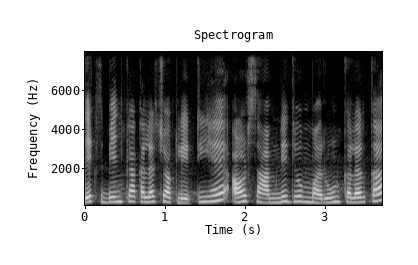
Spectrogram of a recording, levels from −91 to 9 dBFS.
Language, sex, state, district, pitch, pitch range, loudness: Hindi, female, Haryana, Jhajjar, 255 Hz, 240-275 Hz, -16 LUFS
